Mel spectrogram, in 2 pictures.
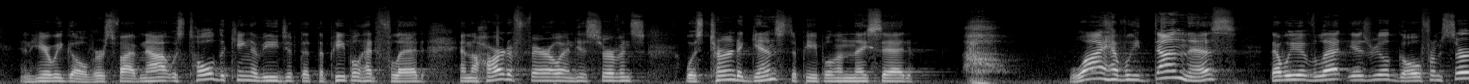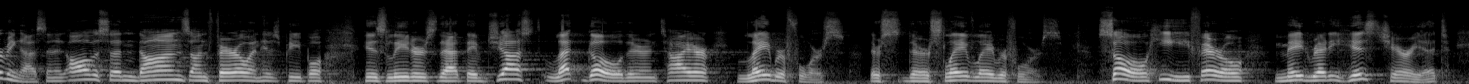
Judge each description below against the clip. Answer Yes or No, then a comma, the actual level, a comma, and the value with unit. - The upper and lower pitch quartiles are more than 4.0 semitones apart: Yes, average, 5.2 semitones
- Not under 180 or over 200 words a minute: No, average, 170 wpm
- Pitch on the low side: No, medium, 170 Hz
